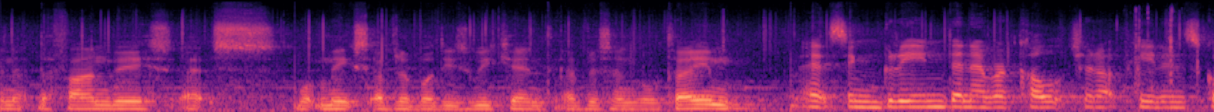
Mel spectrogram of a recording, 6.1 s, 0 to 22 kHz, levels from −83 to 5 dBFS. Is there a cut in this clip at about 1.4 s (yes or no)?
yes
